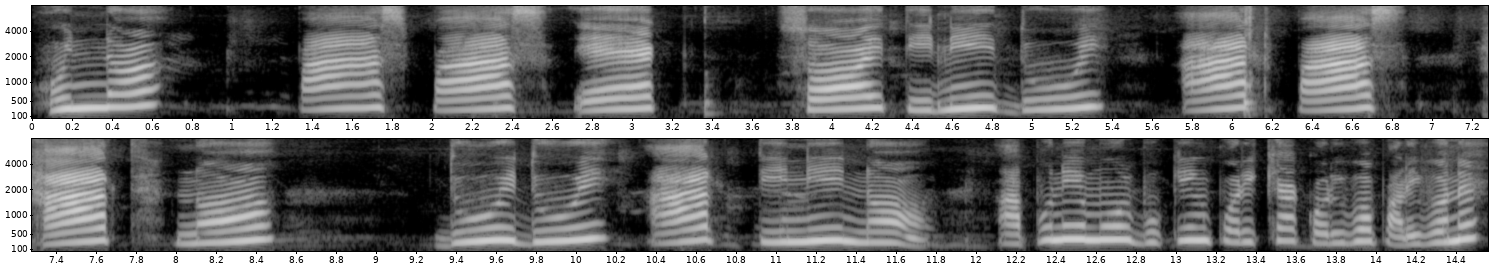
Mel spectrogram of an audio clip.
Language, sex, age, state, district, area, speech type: Assamese, female, 45-60, Assam, Dibrugarh, urban, read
